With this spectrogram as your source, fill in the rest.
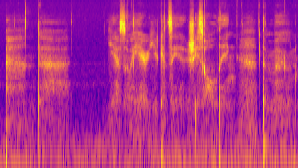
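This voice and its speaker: With noticeable background noise behind it, a whisper moves very slowly, broken by long, frequent pauses. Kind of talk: ASMR book show and tell. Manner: whispered.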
